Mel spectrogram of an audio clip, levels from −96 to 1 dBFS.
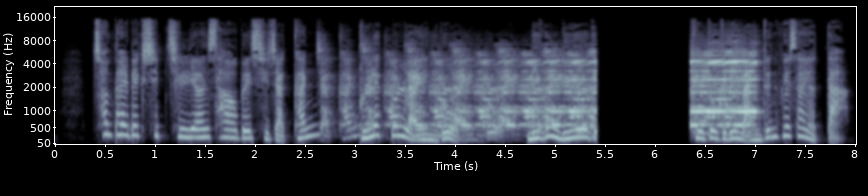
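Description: A speech recording with a feedback howl building from 2.61 s to 7.21 s. The loop between a nearby loudspeaker and the microphone gains level on each pass, so the repeats grow into a tone near 4 kHz, pulsing about every 0.4 s and peaking at about 8 dB above the speech. From 5.42 s to 6.34 s there is an audio dropout to silence: 0.93 s of silence with no room tone, likely from a lost input such as a disconnect or accidental mute.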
